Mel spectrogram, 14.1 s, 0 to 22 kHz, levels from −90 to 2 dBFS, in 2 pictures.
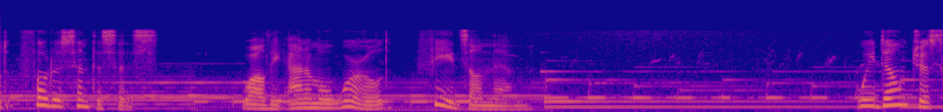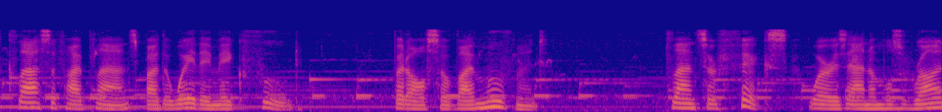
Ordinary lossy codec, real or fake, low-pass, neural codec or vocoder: Opus, 64 kbps; real; 7.2 kHz; none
